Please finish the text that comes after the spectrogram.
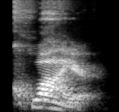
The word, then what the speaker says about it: choir: It's a hard K, choir. Okay?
